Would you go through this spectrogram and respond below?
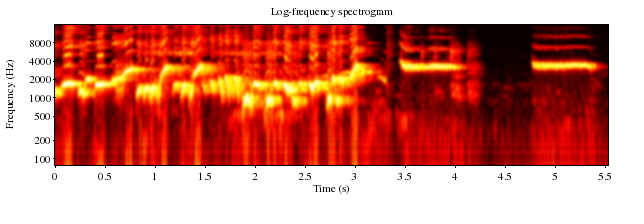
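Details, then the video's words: White-rumped shama song used as a lure to provoke a reply: rich, varied run of whistled and warbled phrases for three seconds, then two long, steady high whistles separated by silence. "MURAI BATU GACOR buat PANCINGAN agar BUNYI NYAUT emosi"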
